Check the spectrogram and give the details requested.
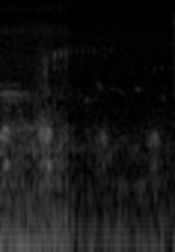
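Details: Distant geese give soft, nasal honks about every half second to second over a steady low rumble, on a beautiful spring morning.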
